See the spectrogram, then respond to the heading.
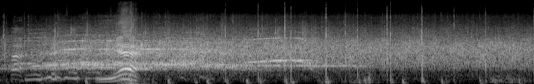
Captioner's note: audience applauds and cheers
